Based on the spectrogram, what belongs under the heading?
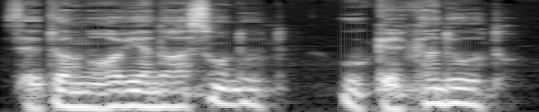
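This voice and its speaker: A man voicing a calm, wry young prince in a storybook reading. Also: medium pitch, a little slow, slightly rough.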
